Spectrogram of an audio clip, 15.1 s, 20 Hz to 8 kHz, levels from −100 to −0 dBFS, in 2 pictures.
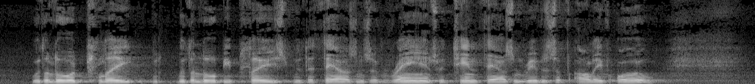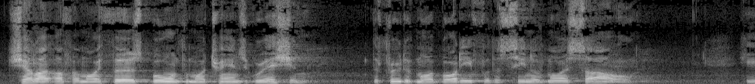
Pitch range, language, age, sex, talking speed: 110-135 Hz, English, 60-79, male, 160 wpm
